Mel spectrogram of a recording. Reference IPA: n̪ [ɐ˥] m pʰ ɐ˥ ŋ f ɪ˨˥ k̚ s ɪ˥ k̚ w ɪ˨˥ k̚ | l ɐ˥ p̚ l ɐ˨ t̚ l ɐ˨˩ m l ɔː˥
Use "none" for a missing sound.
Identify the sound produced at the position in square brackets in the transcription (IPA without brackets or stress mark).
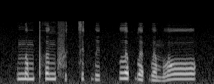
ɐ˥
